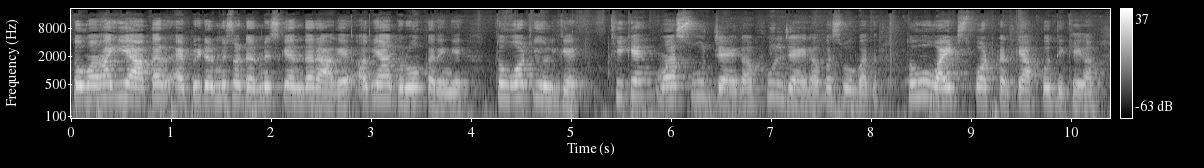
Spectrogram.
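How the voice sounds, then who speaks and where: A woman teaching a biology exam-prep lesson, reading textbook lines slowly, then explaining them, asking questions and answering them herself. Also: a little high, mellow. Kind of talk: exam-prep lesson in mixed Hindi and English. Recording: echoey room, faint background noise.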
